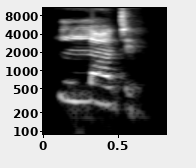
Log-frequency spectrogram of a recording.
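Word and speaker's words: latte: कैसे प्रोनाउंस करोगे? लाटे, गॉट इट।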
